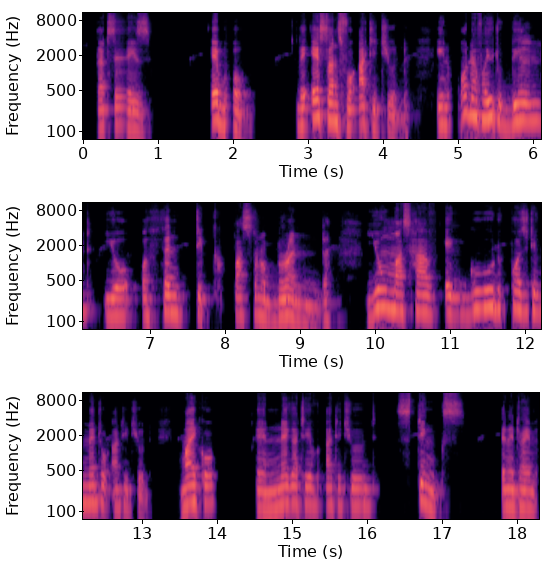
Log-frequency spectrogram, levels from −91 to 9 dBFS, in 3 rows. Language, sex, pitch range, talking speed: English, male, 115-145 Hz, 100 wpm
